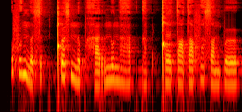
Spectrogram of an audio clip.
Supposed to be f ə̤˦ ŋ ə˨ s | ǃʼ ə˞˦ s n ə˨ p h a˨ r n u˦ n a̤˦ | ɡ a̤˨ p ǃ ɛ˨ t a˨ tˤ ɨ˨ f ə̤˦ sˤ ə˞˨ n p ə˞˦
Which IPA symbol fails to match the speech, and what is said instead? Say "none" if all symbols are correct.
none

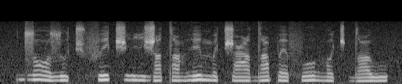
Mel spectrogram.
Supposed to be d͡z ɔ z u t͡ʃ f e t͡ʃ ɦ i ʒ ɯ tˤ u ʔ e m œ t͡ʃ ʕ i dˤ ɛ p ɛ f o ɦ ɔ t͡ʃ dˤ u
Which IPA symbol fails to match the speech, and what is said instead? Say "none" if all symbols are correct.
ʔ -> ɦ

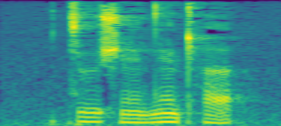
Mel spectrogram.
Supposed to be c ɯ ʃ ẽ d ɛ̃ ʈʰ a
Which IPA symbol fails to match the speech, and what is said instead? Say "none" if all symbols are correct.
ẽ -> ɛ̃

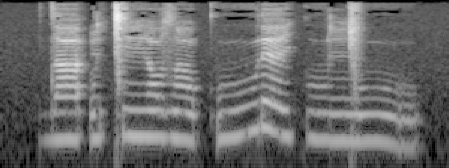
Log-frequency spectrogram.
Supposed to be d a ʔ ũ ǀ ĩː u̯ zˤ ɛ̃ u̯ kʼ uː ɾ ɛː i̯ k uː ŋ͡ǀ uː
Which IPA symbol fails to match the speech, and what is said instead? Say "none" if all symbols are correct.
none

